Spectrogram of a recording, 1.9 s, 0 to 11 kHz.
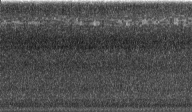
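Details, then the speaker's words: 1993-97 Toyota Corolla/Geo Prizm at idle after radiator replacement while bleeding coolant: even low pulse with harsh overlying whirr; sounded awful, owner suspects water pump, unconfirmed. "right that sounded awful"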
